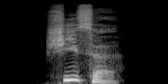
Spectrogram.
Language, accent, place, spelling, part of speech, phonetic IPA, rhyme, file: German, Germany, Berlin, schieße, verb, [ˈʃiːsə], -iːsə, De-schieße.ogg
- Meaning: inflection of schießen: 1. first-person singular present 2. first/third-person singular subjunctive I 3. singular imperative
